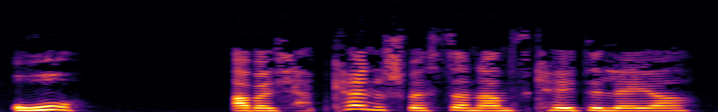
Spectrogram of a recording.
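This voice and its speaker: A man's voice: very high voice, unhurried, highs cut off, pitched above the performer's own voice. A man voicing a frightened young orphan girl who stammers and pleads anxiously in an audio story.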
